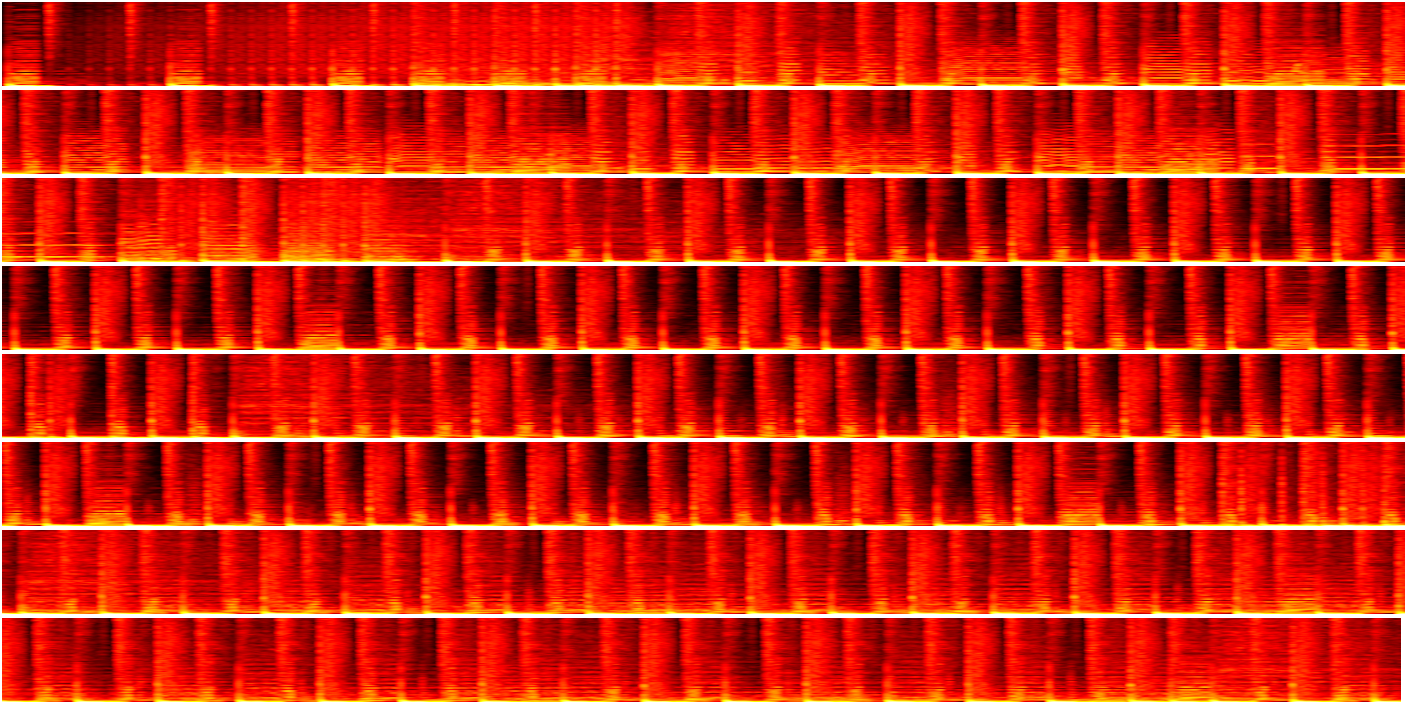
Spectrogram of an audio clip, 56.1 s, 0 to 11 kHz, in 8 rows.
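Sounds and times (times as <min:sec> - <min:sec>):
Yamaha PSR S670 keyboard style: 0:00.0 - 0:56.0.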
